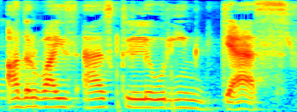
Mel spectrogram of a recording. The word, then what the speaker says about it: chlorine: For chlorine, we don't say chlorine, right? So the H is silent.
